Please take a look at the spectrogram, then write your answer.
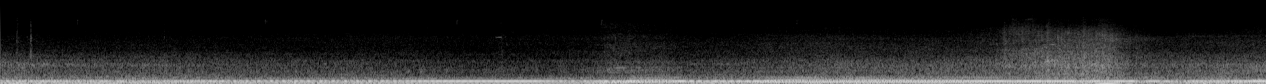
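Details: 1986 Oldsmobile Cutlass 442 V8 with rebuilt eBay Quadrajet carburetor after a cold start having sat a couple of weeks: deep even rumble picks up cleanly on light throttle blips and settles back smoothly; feels more responsive, runs healthy.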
